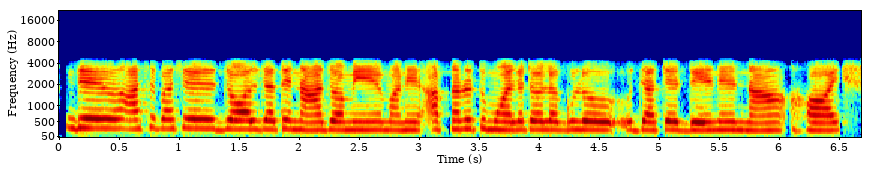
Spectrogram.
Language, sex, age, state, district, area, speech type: Bengali, female, 30-45, West Bengal, Darjeeling, urban, conversation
